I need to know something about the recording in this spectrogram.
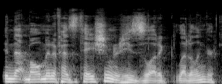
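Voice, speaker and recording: A man's voice: on the low side, rapid-fire. Man narrating a tabletop game. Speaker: storyteller, game master.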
